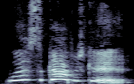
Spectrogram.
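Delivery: a mother asking where the can went; high-pitched mom looking for the garbage can; mama voice. Retold or imitated. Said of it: "Your mama like".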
